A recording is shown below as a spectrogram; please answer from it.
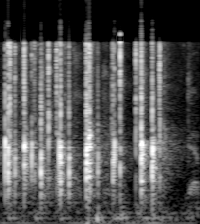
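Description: A small group of people applauding, uneven individual claps that die away about one and a half seconds in.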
